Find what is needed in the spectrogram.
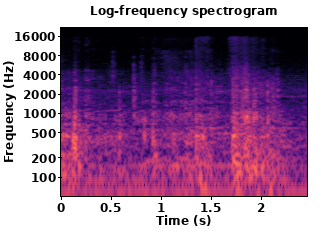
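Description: Household items knocking and clattering against one another in a plastic bin as it is rummaged through, over a steady low hum. The loudest clatter comes near the end.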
